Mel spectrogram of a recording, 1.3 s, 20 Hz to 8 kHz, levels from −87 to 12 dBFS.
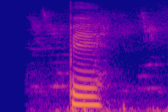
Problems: none marked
